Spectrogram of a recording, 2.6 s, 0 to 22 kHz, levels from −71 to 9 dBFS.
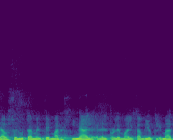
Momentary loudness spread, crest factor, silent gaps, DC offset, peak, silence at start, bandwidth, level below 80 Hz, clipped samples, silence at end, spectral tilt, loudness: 3 LU; 12 dB; none; under 0.1%; 0 dBFS; 0 s; 4.5 kHz; -42 dBFS; under 0.1%; 0 s; -11 dB/octave; -12 LUFS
